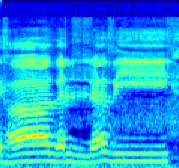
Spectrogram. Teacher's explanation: دال دونوں دانتوں کے درمیان زبان کی نوک، اور دال کے بعد یا مدہ ہے تو اس کو لمبا کریں گے۔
